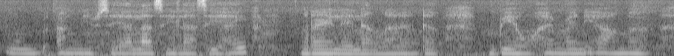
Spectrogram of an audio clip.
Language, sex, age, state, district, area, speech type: Bodo, female, 45-60, Assam, Kokrajhar, rural, spontaneous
